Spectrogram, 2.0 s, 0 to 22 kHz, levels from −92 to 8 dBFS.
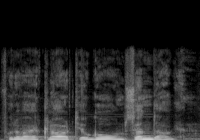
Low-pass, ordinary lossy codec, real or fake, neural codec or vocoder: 14.4 kHz; none; real; none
